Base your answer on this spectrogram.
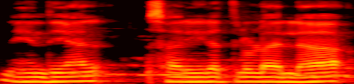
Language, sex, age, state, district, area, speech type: Malayalam, male, 45-60, Kerala, Malappuram, rural, spontaneous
